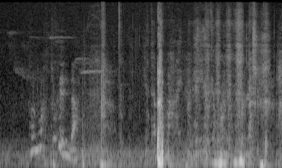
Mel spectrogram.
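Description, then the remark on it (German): A dog pants and shuffles around, with irregular breathy huffs, scrabbling movement and a few soft thumps, including one sharper knock midway. “Ich, ich höre, unser Hund ist abgehauen.”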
